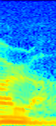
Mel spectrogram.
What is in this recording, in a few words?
long l, Phonetique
